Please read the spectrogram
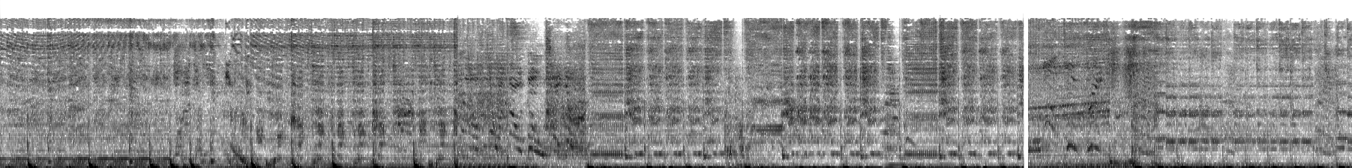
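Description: Dubstep DJ set played loud, with a heavy, pulsing bass line that thins out twice for a few seconds before coming back in. There is one sudden, very brief dropout partway through.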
